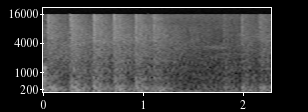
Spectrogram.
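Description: A quick run of sharp knocks or taps, about five a second, dying away after a little over a second.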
